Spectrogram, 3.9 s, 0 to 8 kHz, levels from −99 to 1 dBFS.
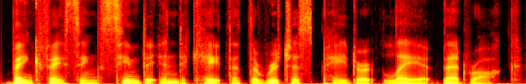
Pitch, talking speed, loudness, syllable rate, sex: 95 Hz, 215 wpm, -22 LUFS, 5.2 syllables/s, male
